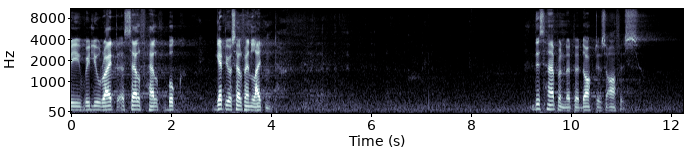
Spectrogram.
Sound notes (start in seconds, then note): 4.6 laughter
